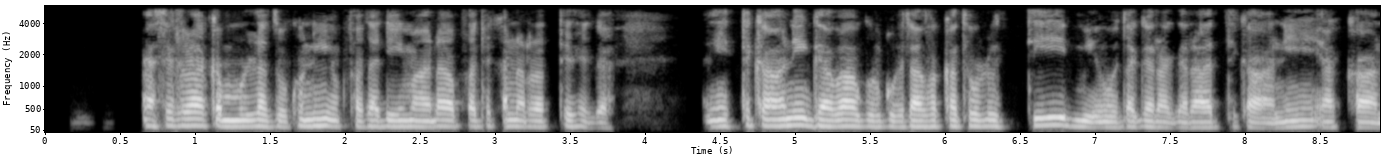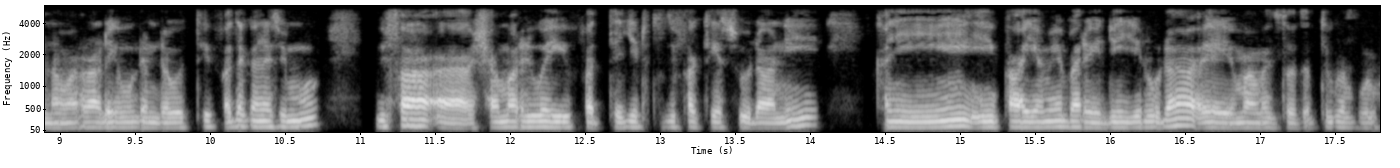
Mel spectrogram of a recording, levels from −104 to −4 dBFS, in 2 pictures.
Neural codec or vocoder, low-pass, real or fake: codec, 16 kHz in and 24 kHz out, 2.2 kbps, FireRedTTS-2 codec; 5.4 kHz; fake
